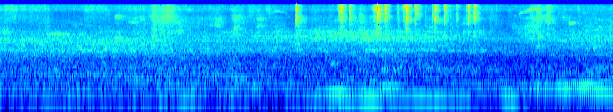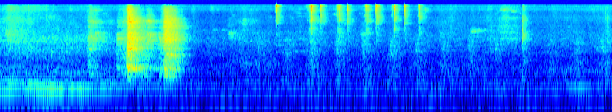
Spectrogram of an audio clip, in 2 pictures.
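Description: Scissors snip through hair with short, crisp clicks.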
